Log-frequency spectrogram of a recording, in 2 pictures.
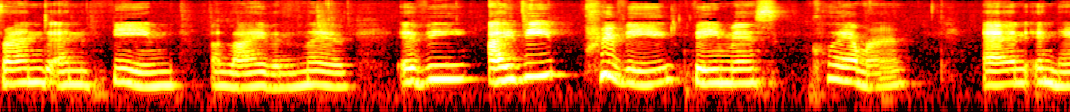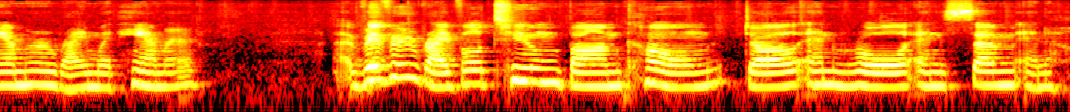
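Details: Deaf speech in a Deaf woman who was once completely mute and taught herself to talk again, reading an English poem aloud without being able to hear herself.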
